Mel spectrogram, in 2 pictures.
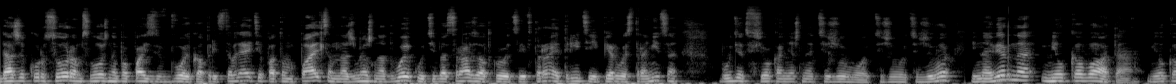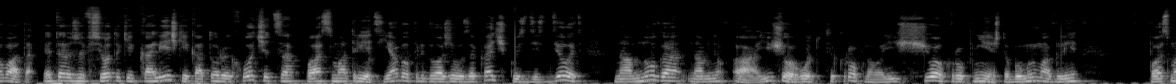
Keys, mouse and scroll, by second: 6.8 space, 7.3 space, 7.3 space, 8.5 ctrl+scroll down 1, 8.9 ctrl+click, 9.4 shift+0, 9.6 space, 11.0 space, 11.6 space, 15.5 ctrl+click.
